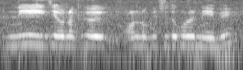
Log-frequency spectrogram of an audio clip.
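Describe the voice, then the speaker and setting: A woman's voice: little pitch movement, normal speed. A young woman, talking through a casual home vlog while feverish and worn out, in a tired, subdued way. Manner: tired, low-key and subdued. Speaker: vlogger. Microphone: phone camera. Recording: noisy home phone recording.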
